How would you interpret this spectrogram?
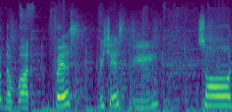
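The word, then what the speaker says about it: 鱼: word fish, which is yi. So the word fish, it has the same pronunciation as the word surplus, which is another yi as well in Chinese.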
